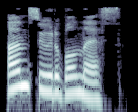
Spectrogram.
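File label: "unsuitableness", British English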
